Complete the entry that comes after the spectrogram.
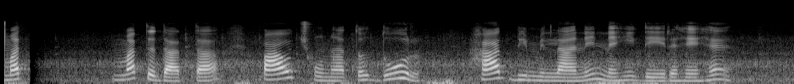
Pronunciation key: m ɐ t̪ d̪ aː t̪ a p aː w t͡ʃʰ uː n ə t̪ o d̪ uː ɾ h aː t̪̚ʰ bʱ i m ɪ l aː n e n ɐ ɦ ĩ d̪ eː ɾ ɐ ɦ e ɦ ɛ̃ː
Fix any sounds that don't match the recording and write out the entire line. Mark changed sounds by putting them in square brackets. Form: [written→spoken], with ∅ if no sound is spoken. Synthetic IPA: m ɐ t̪ d̪ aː t̪ a p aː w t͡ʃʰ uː n [ə→a] t̪ o d̪ uː ɾ h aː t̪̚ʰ bʱ i m ɪ l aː n e n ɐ ɦ ĩ d̪ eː ɾ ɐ ɦ e ɦ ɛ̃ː

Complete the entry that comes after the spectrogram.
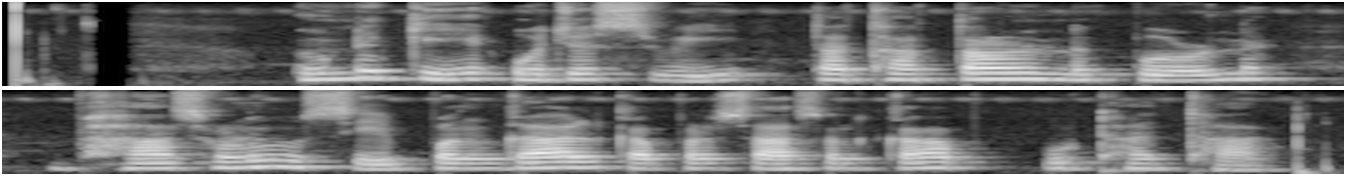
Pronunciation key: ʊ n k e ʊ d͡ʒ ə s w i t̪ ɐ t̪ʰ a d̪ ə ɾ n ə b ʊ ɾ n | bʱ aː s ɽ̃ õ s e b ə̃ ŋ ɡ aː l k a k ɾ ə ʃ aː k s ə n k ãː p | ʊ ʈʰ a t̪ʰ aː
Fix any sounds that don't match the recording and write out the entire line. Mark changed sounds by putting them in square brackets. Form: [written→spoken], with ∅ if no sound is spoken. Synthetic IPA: ʊ n k e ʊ d͡ʒ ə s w i t̪ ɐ t̪ʰ a [d̪→t̪] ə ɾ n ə [b→p] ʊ ɾ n | bʱ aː s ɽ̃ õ s e b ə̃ ŋ ɡ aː l k a [k→p] ɾ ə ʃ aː [k→∅] s ə n k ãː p | ʊ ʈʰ a t̪ʰ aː

